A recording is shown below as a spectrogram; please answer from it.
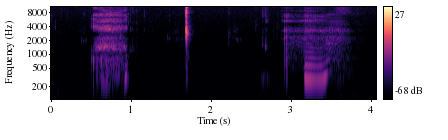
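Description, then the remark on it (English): A short, wet slurping sip, followed by a single sharp mouth click and then a brief hummed vocal sound, with quiet pauses between. “let me just get some in my mouth first.”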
